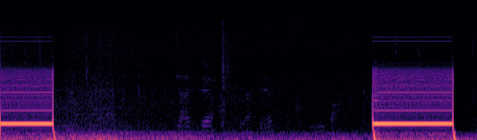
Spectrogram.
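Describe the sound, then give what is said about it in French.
Ringback tone on an outgoing telephone call: two bursts of a steady, mid-pitched buzzing tone, one at the start and one near the end, separated by a long quiet gap with faint low noise. “c'est parti, je l'appelle monsieur Teboul”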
